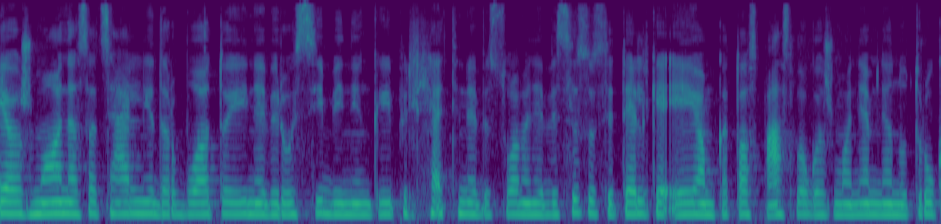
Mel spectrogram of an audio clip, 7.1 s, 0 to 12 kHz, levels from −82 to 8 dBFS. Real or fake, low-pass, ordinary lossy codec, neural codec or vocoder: real; 10.8 kHz; MP3, 64 kbps; none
